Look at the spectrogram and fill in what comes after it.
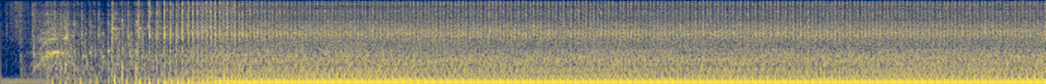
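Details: Curbside Briggs & Stratton Classic push mower engine, restarted after an earlier start. The pull start catches quickly and settles into a steady, even single-cylinder drone with oil sizzling off the muffler, no misses or surging: normal running.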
